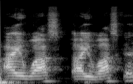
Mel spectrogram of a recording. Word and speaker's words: Ayahuasca: Ayahuasca, is that?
